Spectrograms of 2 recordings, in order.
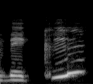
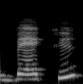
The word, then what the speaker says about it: vécu: Luego dice internacional, je vécu, entonación y pronunciación, acentuación. Vécu, no es lo mismo decir vécu, sino vécu, la mayor fuerza de voz está al inicio.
